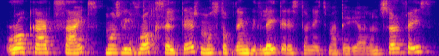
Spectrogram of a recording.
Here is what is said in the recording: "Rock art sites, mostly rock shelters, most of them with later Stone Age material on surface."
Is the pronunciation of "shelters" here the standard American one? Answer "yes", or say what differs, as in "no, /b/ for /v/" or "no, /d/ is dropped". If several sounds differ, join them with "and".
no, /s/ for /ʃ/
